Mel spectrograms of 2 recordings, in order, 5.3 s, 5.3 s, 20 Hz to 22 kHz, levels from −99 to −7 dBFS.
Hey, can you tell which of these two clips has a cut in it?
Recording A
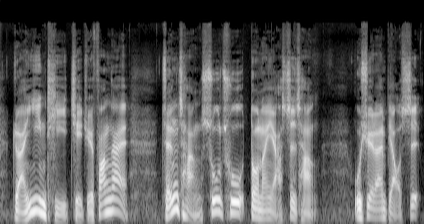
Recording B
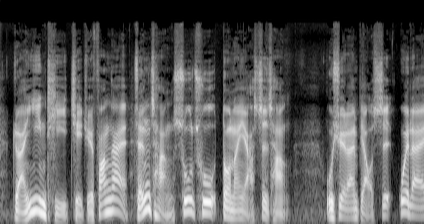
B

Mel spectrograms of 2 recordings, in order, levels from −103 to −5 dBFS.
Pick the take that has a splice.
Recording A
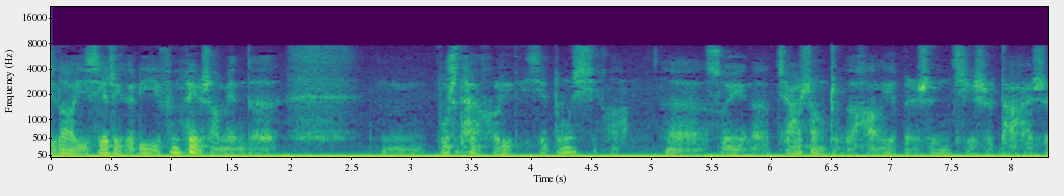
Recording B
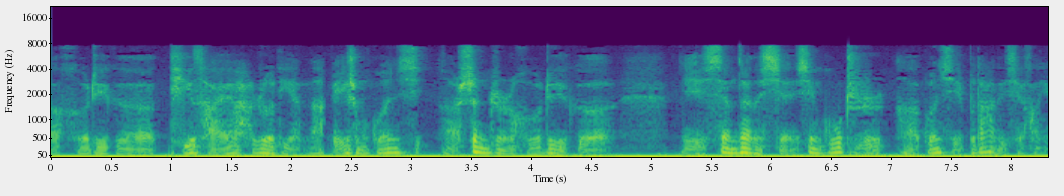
B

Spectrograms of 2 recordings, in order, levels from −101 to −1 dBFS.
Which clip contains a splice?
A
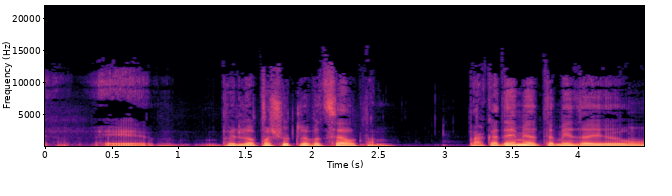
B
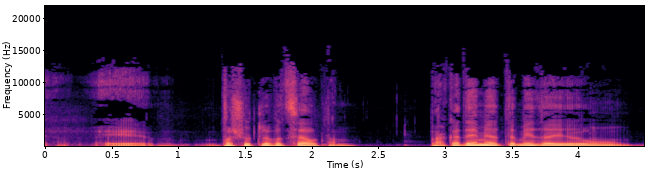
B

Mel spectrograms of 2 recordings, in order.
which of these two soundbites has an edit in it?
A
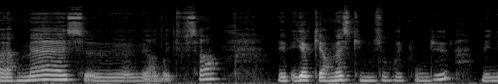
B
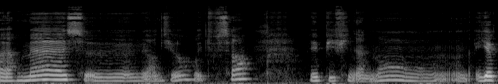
A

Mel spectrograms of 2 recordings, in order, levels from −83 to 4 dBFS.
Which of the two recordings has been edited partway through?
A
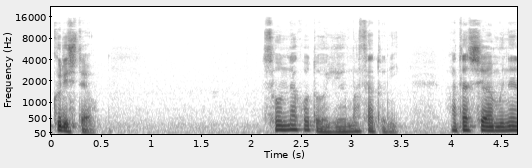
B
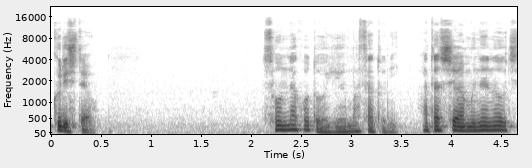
B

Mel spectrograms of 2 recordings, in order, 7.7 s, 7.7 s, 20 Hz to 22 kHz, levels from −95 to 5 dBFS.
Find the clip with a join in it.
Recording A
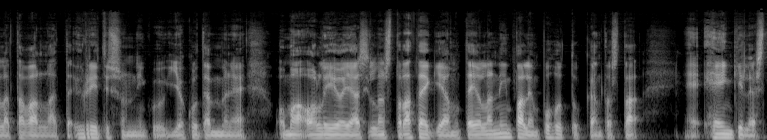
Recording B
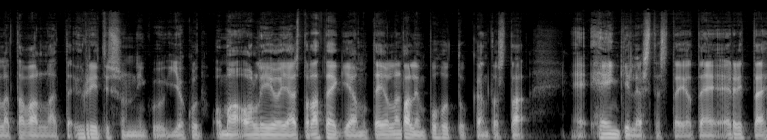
B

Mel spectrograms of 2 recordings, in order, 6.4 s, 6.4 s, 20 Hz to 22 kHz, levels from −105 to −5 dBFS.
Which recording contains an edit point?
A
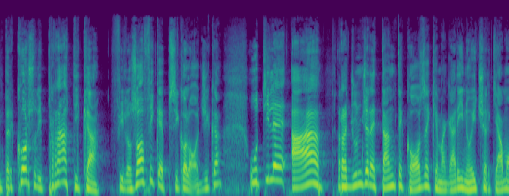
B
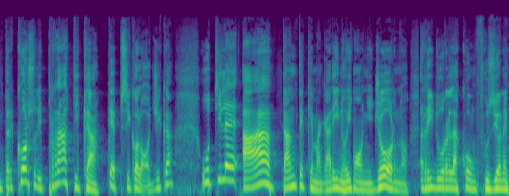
B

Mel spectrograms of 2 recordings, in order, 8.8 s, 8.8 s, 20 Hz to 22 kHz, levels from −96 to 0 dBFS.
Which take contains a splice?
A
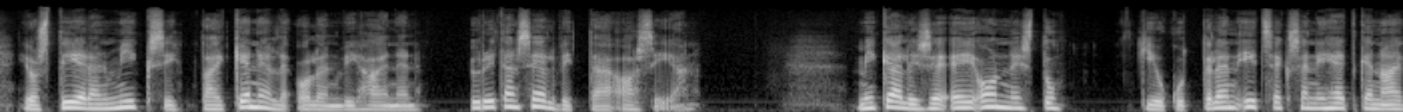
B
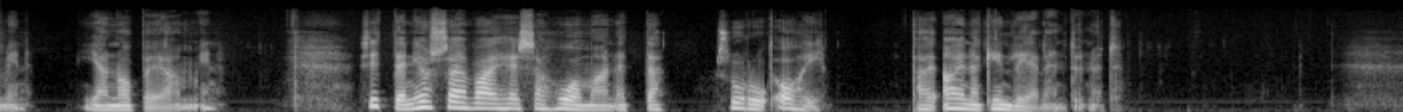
B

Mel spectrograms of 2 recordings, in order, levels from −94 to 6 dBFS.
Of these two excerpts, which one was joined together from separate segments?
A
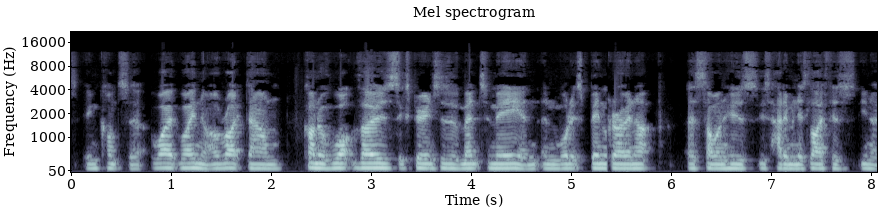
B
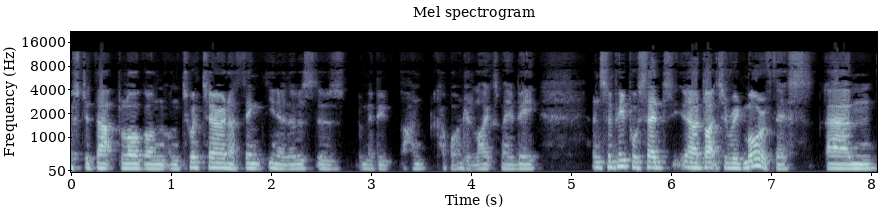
A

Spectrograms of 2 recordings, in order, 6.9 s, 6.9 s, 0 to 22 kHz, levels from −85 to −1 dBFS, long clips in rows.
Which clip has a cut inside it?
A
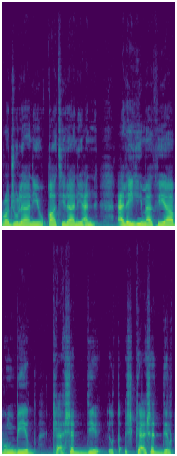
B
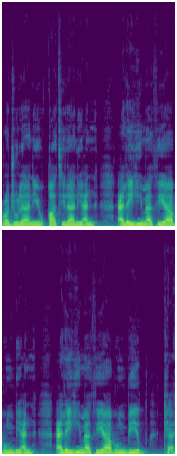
B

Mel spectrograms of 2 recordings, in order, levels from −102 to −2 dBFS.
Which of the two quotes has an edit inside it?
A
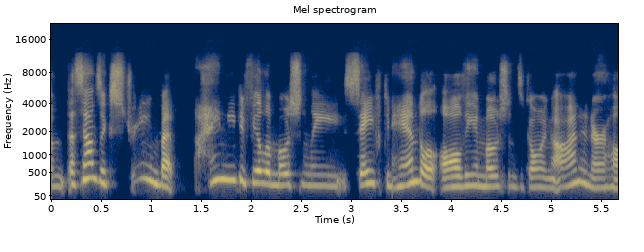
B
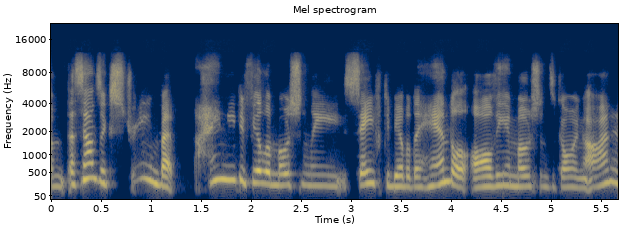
A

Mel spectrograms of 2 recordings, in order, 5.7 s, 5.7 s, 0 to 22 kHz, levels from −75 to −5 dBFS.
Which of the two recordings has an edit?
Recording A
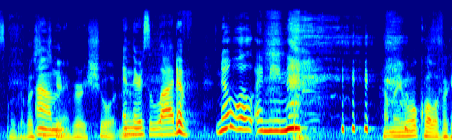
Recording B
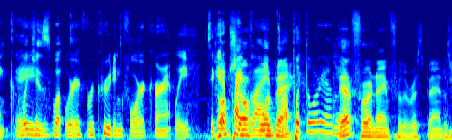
B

